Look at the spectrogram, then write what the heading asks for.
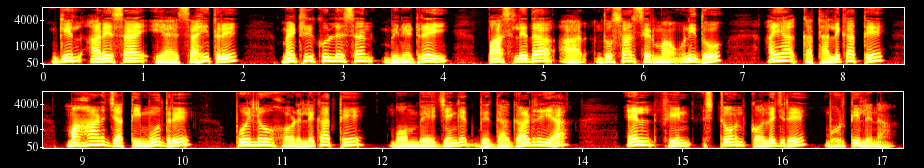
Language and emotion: Santali, neutral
